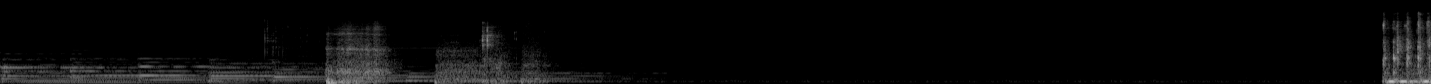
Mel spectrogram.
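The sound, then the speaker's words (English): Two short bursts of computer keyboard typing clatter over a sustained soft musical tone, followed by a long stretch of near silence and one more abrupt burst at the very end. “we can hear your keyboard.”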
